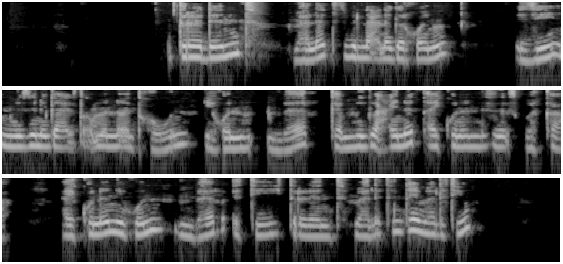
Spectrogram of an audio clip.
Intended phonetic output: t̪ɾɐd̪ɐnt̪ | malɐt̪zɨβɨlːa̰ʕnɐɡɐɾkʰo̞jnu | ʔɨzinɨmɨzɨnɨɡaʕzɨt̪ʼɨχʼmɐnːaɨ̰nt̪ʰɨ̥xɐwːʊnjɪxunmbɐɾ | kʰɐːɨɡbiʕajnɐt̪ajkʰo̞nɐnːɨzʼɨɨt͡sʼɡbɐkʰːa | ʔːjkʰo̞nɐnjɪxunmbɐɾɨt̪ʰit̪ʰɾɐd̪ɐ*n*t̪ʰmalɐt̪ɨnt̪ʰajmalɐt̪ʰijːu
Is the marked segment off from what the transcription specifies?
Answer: no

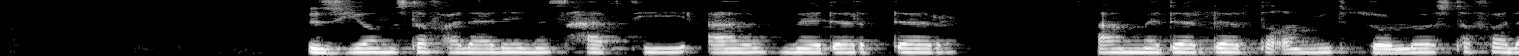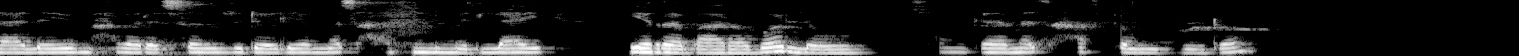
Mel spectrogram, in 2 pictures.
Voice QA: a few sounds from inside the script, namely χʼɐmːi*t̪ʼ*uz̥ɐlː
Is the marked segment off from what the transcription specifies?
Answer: no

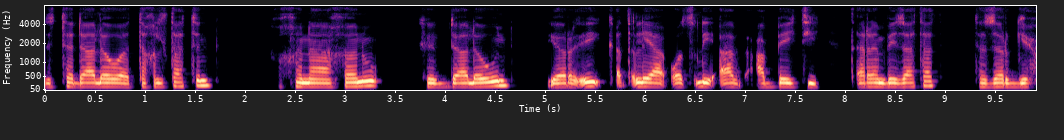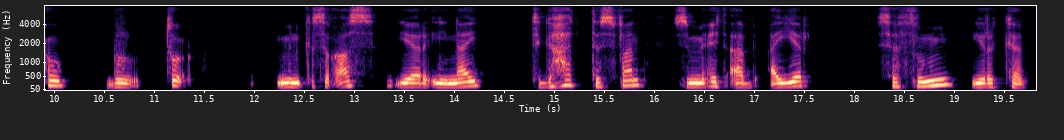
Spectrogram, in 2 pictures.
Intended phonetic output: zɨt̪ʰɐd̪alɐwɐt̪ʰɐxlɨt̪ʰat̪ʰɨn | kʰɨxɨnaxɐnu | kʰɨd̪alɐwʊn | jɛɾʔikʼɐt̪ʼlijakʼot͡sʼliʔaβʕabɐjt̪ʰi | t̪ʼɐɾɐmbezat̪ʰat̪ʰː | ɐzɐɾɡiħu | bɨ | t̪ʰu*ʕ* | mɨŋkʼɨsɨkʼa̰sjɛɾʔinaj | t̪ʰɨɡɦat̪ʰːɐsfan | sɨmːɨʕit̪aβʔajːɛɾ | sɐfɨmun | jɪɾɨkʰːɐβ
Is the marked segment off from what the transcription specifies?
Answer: no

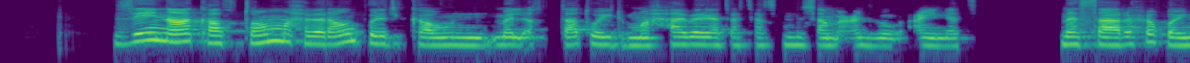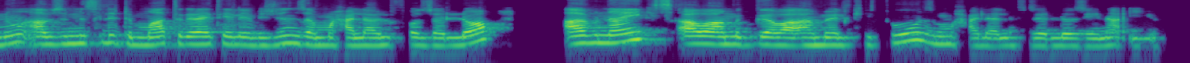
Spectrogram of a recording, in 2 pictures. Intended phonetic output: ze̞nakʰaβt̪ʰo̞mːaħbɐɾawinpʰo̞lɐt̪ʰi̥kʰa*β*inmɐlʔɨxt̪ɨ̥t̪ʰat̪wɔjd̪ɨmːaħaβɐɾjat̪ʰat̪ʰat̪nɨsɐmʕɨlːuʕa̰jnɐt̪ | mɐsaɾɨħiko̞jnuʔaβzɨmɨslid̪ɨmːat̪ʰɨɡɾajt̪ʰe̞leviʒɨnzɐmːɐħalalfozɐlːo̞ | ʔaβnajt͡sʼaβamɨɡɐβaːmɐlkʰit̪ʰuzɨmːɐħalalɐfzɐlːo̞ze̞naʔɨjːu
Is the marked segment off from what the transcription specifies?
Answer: yes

